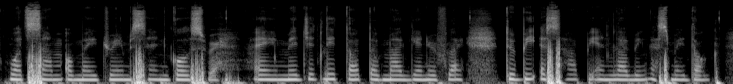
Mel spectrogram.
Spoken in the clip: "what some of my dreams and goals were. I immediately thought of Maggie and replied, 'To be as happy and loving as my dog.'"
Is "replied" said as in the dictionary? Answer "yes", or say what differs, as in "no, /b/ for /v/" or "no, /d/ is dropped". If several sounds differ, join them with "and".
no, /f/ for /p/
